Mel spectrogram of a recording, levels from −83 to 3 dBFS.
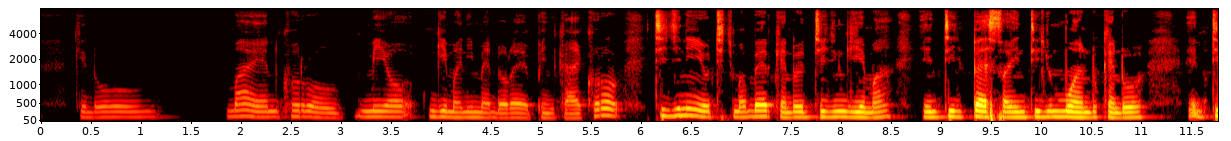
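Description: From 0.38 s to 9.62 s there's automatic gain rising: the gain control decided the input was too quiet and crept up about 18 dB, so voice and background swell together slowly.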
